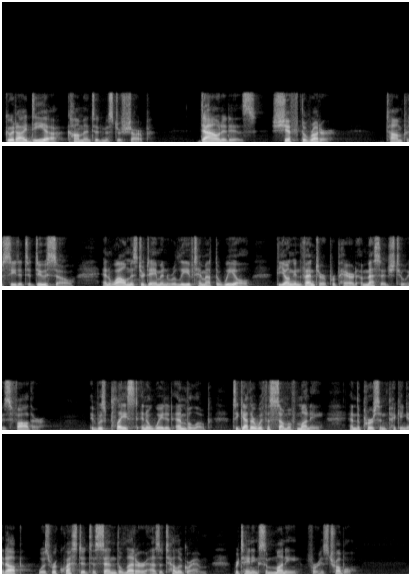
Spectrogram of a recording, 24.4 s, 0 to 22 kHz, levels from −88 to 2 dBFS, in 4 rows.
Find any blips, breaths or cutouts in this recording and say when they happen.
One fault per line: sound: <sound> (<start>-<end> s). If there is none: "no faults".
no faults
